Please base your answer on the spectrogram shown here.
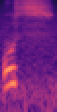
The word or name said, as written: usa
